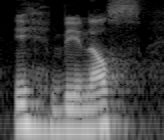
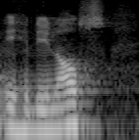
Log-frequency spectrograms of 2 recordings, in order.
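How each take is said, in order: First: The 'na' is said thin and light. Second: The 'na' is said thick, almost like 'no'. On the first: The speaker calls it right. "na tipis" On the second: The speaker calls it wrong. "nunnya jadi tebal, jadi no"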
